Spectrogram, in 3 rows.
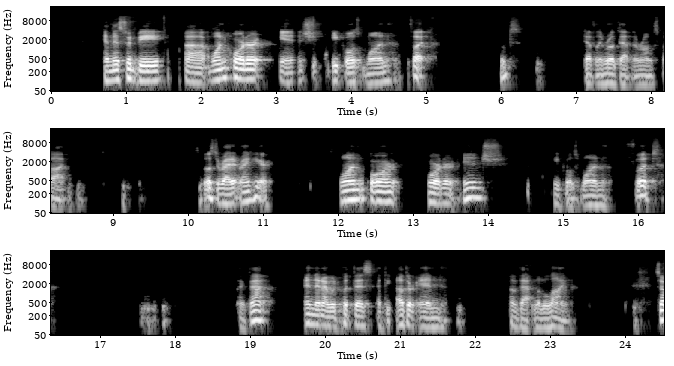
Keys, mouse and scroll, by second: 0.0-4.7 typing, 7.8 click, 9.2 click, 10.5 click, 11.7 click, 11.8-16.8 typing, 18.5 click, 20.2-22.6 drag, 20.2 [, 20.2 •, 23.8 click.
